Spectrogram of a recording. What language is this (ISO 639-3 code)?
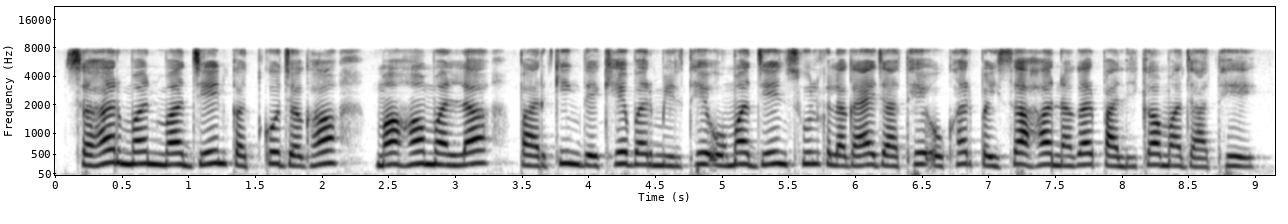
hne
